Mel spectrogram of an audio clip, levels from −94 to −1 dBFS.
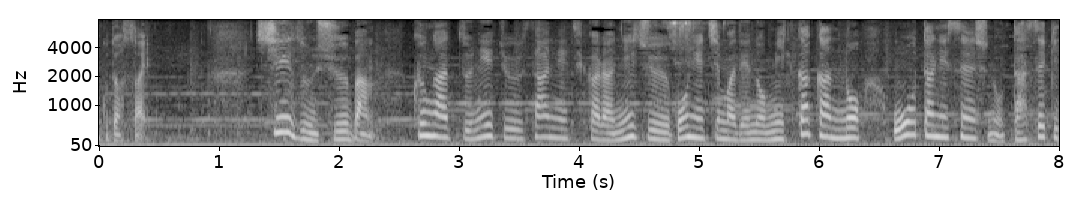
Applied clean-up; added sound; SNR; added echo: none; Rattle / Keys jangling; 12 dB; none.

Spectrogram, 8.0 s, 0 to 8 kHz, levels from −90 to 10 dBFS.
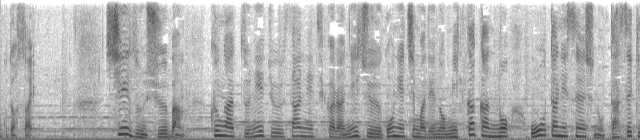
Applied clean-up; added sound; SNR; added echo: none; none; none; none.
